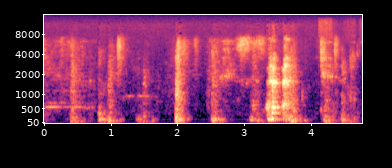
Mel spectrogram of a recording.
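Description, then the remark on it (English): A door is opened with a series of short knocks and rattles from the latch and frame, while muffled voices carry on in the background. “We'll have to go open this door so I can hear what's going on.”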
